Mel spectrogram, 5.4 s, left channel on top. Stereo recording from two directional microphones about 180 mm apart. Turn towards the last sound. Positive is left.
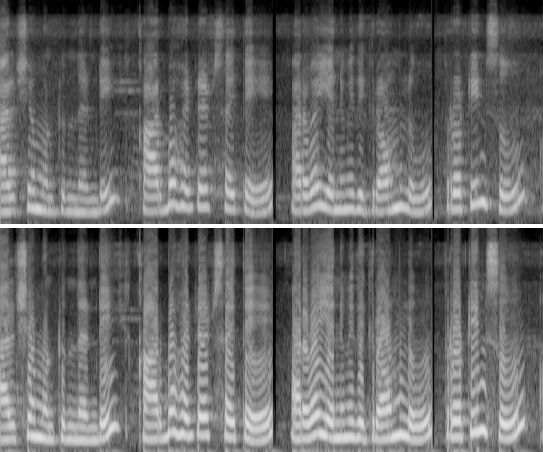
turn(degrees=-45)  # may be behind; listen again after turning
